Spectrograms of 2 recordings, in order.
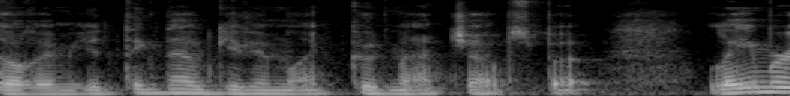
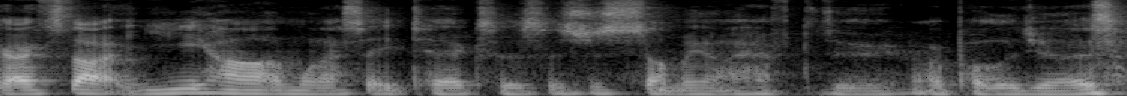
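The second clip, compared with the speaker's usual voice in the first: plain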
